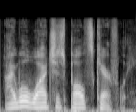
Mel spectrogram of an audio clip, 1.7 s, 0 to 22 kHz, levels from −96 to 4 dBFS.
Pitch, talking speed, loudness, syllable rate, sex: 120 Hz, 210 wpm, -15 LUFS, 6.5 syllables/s, male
